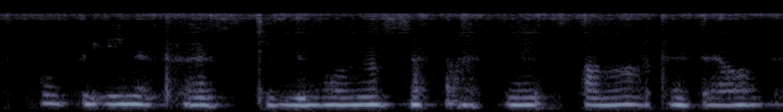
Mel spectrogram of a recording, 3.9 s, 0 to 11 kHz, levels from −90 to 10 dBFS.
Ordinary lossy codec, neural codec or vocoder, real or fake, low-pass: none; codec, 16 kHz, 1.1 kbps, Voila-Tokenizer; fake; 7.2 kHz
